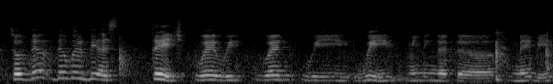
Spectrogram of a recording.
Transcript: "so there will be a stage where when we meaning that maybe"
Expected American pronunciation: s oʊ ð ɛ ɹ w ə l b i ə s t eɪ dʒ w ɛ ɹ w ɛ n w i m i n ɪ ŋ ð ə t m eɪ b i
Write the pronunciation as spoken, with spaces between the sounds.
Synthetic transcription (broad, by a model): s oʊ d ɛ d w ə l b i ə s t eɪ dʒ w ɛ w w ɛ n w i m i n ɪ ŋ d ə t m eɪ b i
